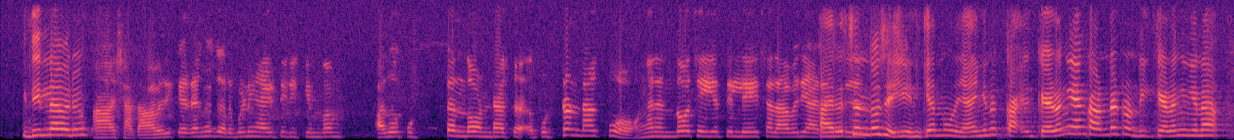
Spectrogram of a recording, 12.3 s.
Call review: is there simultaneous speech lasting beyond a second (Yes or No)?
No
